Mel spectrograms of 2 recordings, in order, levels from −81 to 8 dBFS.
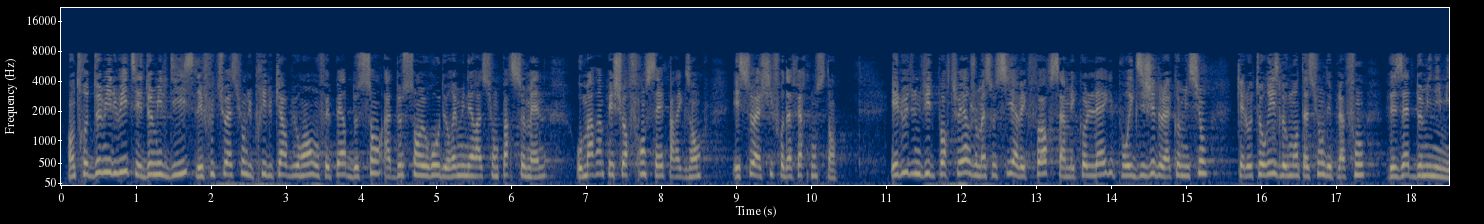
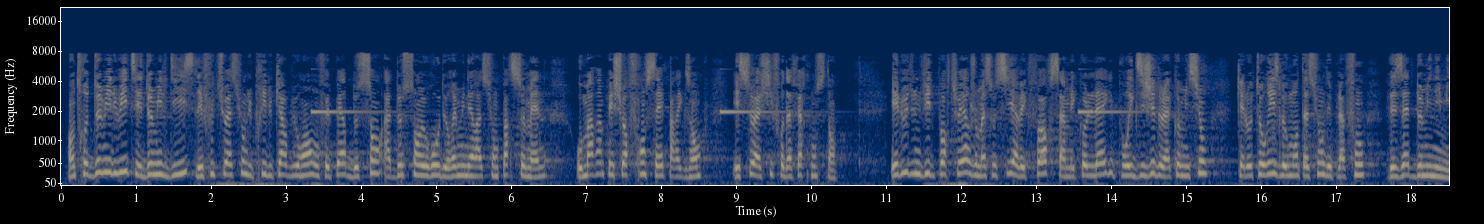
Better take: first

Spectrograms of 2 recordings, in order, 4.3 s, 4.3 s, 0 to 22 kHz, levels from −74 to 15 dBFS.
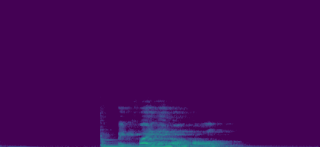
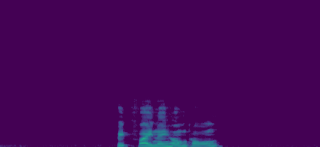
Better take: second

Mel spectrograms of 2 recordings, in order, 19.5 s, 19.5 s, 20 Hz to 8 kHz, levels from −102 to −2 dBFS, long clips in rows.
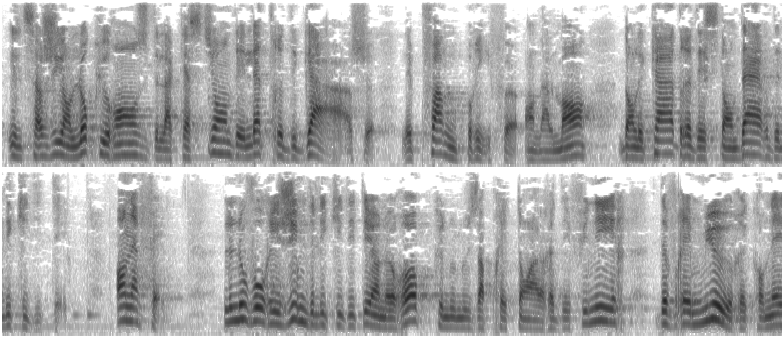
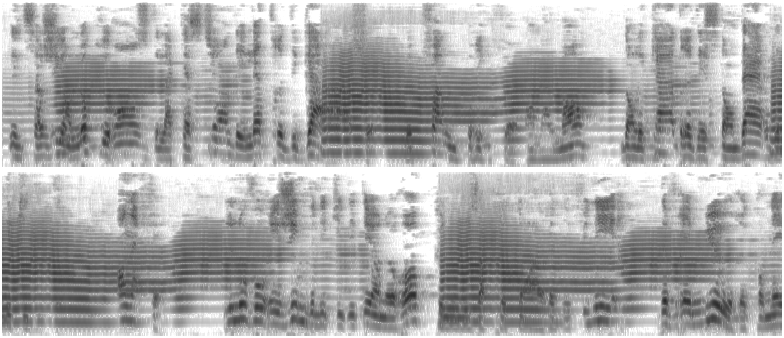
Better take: first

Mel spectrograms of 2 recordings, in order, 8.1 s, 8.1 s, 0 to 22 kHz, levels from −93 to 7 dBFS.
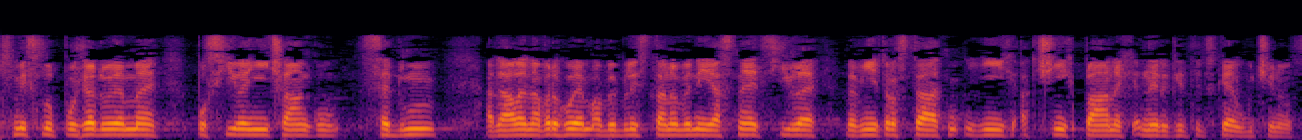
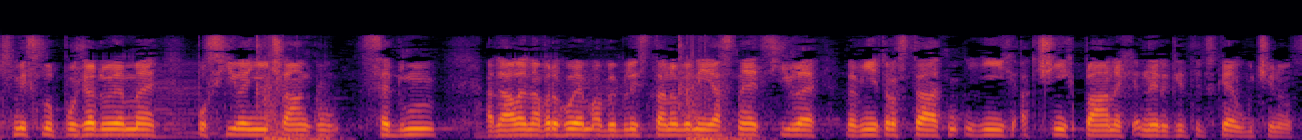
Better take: first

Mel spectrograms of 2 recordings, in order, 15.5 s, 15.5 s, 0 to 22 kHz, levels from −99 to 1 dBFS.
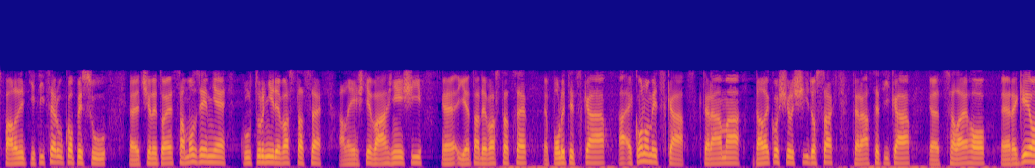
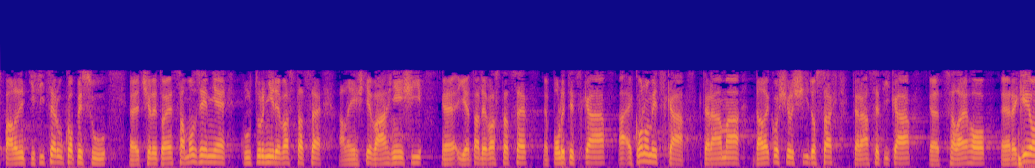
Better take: second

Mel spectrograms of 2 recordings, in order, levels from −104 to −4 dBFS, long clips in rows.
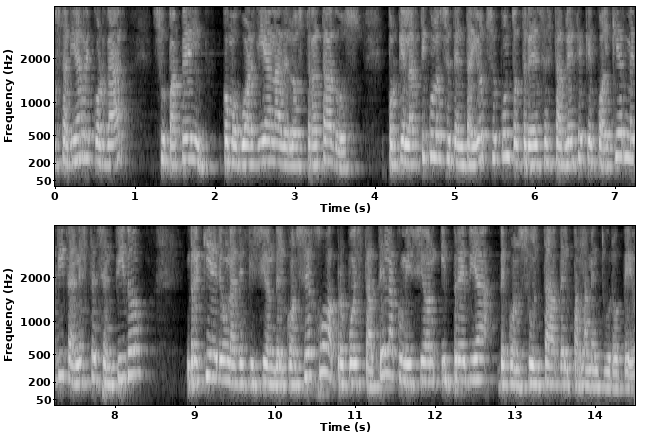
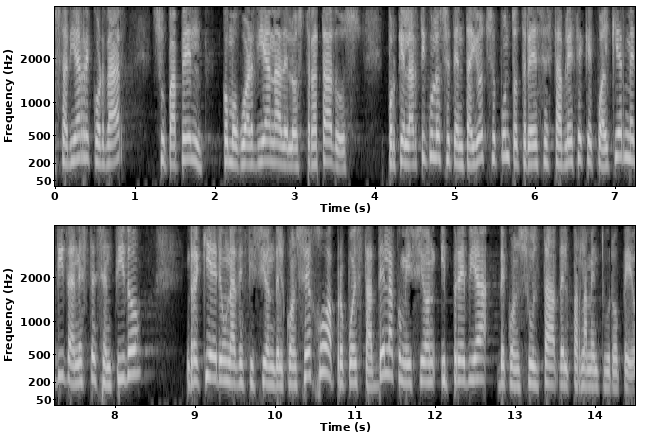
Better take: second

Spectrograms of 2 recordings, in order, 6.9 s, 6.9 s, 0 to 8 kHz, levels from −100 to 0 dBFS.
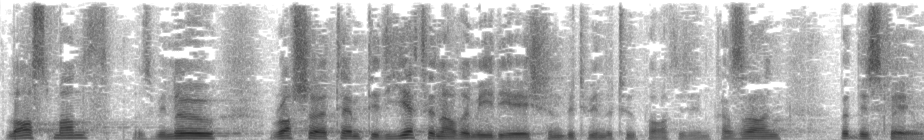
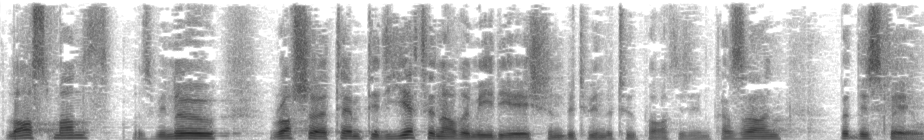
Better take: first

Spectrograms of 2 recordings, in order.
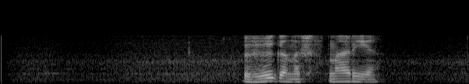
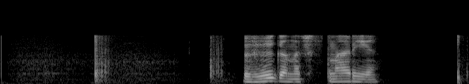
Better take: first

